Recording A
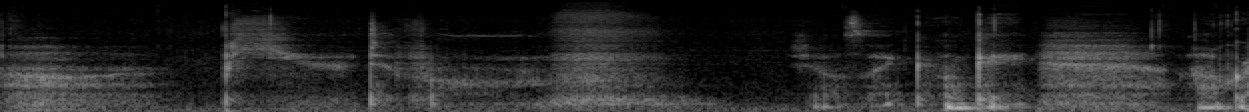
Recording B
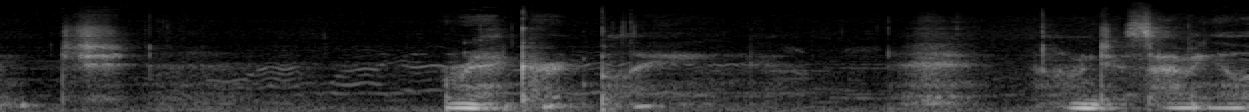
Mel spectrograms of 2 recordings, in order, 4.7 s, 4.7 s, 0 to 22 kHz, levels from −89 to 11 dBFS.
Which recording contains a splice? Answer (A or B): A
